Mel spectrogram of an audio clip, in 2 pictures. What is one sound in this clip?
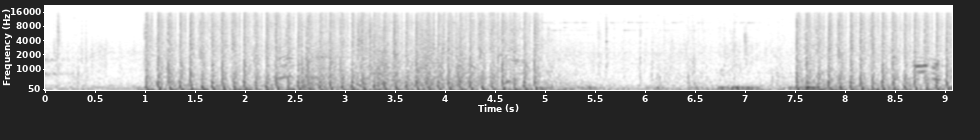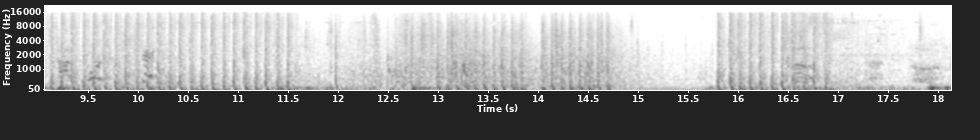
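A machine gun fires in long, rapid bursts.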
